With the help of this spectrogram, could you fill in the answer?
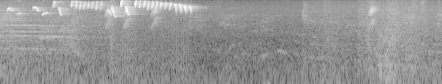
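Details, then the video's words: European goldfinch of the Blanco Pino line gives a high, rapid tinkling twitter of bright repeated notes for about two seconds, then falls quiet over faint background noise. "Jilguero Blanco Pino"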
